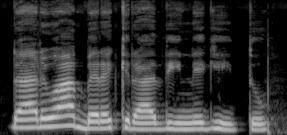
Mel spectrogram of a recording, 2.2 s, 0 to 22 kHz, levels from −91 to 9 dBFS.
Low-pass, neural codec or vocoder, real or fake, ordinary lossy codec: none; none; real; none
